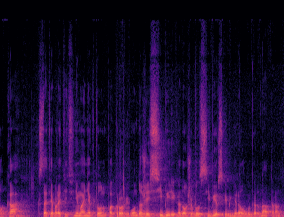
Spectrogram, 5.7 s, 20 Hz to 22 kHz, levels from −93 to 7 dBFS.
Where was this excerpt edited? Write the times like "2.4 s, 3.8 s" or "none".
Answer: 2.6 s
